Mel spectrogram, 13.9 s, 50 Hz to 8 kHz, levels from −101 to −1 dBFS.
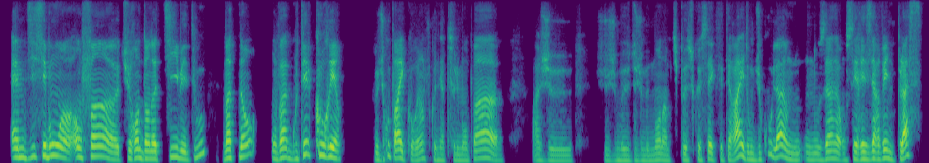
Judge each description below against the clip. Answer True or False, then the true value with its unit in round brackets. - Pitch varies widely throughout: True (6.2 semitones)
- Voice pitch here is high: False (135 Hz)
